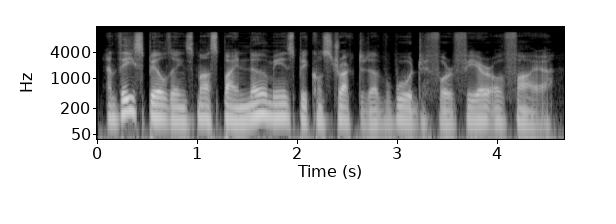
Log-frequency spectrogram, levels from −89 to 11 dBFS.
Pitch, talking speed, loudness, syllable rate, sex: 105 Hz, 190 wpm, -19 LUFS, 4.3 syllables/s, male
